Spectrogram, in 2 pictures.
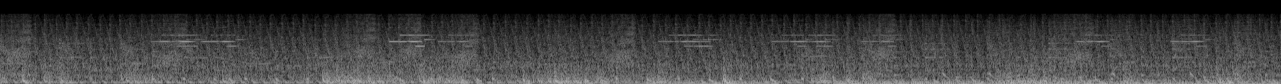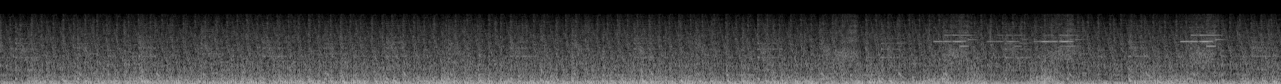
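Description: Arcade game lasers fire in rapid bursts.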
